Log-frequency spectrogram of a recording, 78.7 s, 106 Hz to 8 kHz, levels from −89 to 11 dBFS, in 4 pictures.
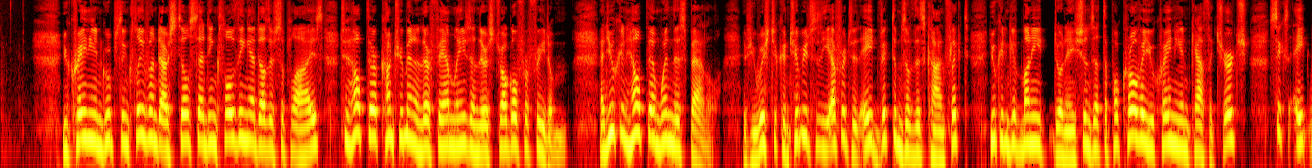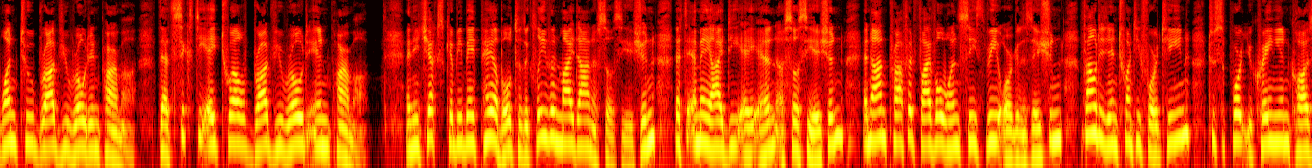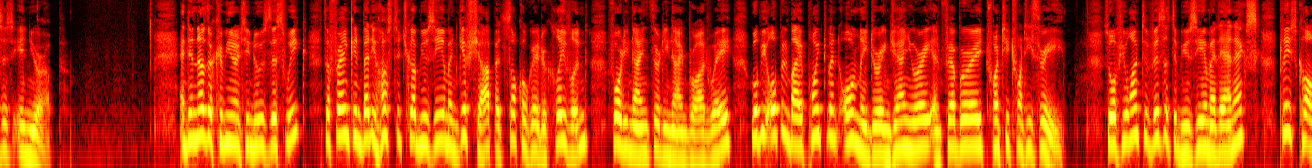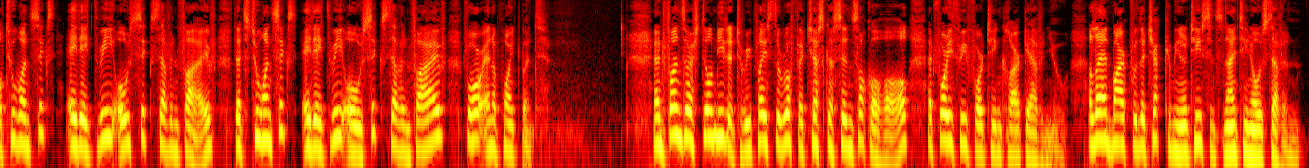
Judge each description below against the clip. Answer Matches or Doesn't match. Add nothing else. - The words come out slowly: Matches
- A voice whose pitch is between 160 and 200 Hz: Matches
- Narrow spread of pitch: Doesn't match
